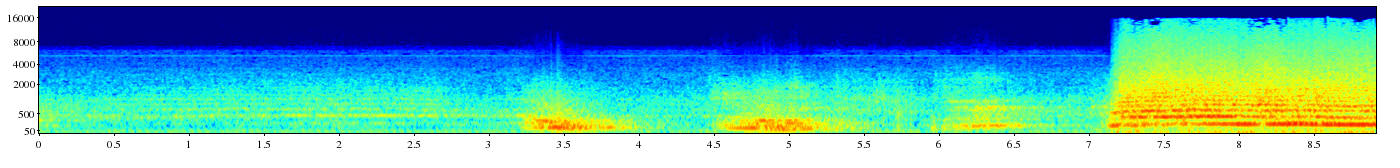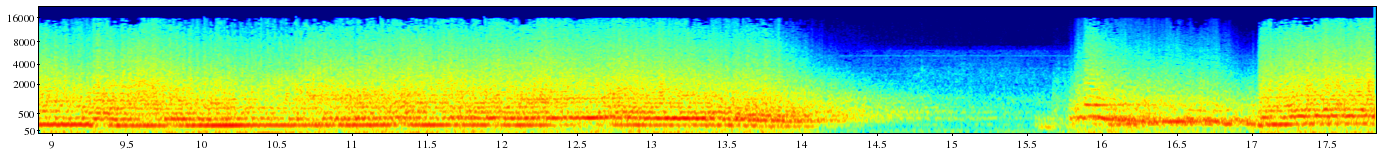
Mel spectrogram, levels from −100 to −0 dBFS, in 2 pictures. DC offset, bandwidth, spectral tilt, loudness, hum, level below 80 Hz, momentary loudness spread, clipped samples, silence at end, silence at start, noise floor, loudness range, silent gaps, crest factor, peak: under 0.1%; 16 kHz; -5.5 dB/octave; -17 LUFS; none; -40 dBFS; 18 LU; under 0.1%; 0 s; 0 s; -45 dBFS; 16 LU; none; 14 dB; -6 dBFS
